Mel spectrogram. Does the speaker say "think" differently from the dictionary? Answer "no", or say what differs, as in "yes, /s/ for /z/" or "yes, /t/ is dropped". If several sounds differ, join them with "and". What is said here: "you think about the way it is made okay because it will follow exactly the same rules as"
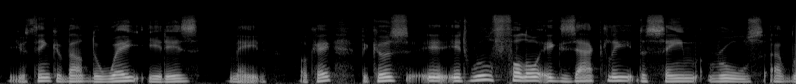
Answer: no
